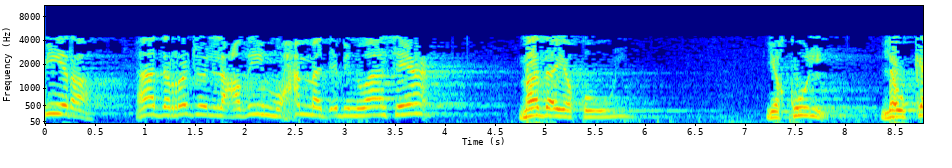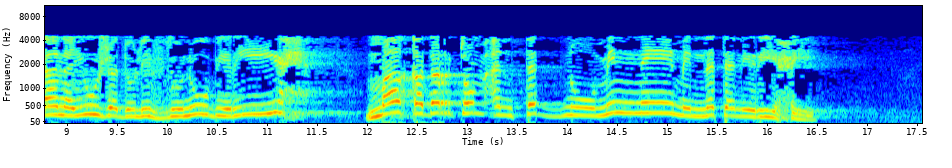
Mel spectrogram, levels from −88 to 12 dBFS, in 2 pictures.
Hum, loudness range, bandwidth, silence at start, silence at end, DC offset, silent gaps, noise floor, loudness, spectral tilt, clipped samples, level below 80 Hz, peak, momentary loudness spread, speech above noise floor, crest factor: none; 3 LU; 4.8 kHz; 0 s; 1.05 s; under 0.1%; none; -52 dBFS; -19 LUFS; -10.5 dB/octave; under 0.1%; -54 dBFS; -4 dBFS; 11 LU; 33 dB; 16 dB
